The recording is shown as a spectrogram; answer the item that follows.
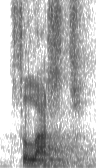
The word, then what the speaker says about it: Celeste: next it's the last celeste celeste silent letter e this one is simon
